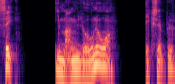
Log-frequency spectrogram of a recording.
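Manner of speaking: ordinary talk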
